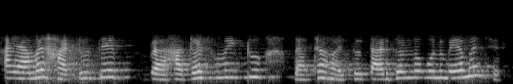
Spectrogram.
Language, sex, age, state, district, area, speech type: Bengali, female, 45-60, West Bengal, Purulia, urban, conversation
